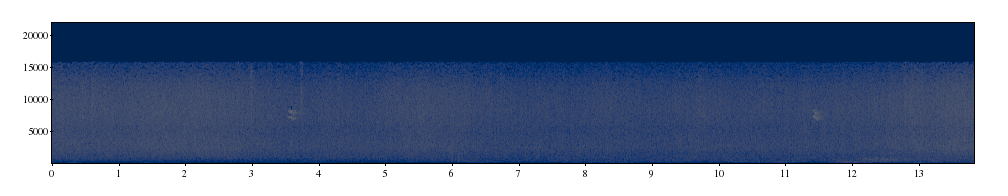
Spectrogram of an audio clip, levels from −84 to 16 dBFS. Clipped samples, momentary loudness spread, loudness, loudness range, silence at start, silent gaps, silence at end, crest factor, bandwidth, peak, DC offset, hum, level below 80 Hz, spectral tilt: under 0.1%; 5 LU; -45 LUFS; 4 LU; 0 s; none; 0 s; 18 dB; 16 kHz; -32 dBFS; under 0.1%; none; -88 dBFS; 2.5 dB/octave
